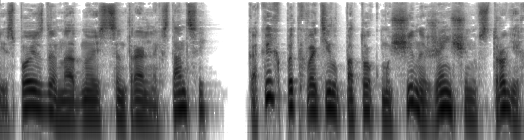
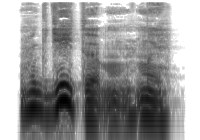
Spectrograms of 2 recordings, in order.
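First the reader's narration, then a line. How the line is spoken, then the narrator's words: Confused question. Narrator (Russian): растерянно спросил мистер Уизли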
